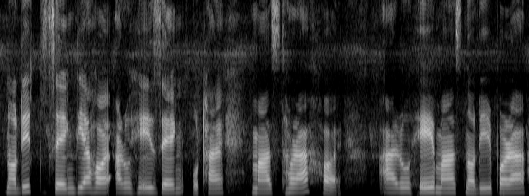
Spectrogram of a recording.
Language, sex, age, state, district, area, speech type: Assamese, female, 45-60, Assam, Dhemaji, rural, spontaneous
